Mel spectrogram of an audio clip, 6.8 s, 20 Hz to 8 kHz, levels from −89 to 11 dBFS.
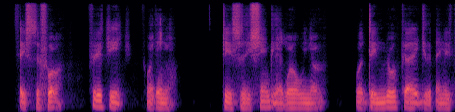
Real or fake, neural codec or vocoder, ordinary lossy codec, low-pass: fake; codec, 16 kHz, 0.5 kbps, FreqCodec, larger model; none; 7.2 kHz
